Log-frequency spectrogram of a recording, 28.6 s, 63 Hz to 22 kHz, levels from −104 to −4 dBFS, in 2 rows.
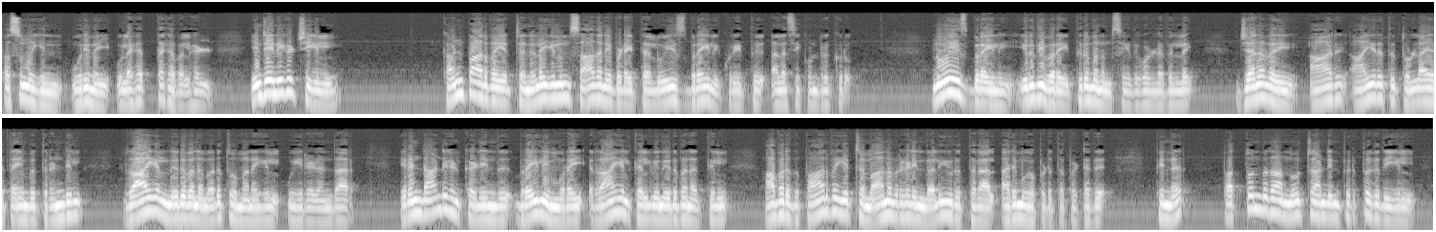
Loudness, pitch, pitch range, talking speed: -12 LUFS, 115 Hz, 110-135 Hz, 90 wpm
